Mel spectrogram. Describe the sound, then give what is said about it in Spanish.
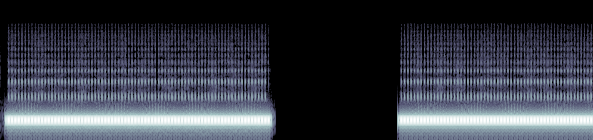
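Telephone ringing with an incoming call: two long, steady electronic rings with a slight warble, separated by a pause of about a second. “Parece que está entrando una llamada.”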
